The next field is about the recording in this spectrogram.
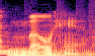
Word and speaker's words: Mohan: Immediate background check on Neil Mahon. Is that how you say it? Mohan, I believe.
